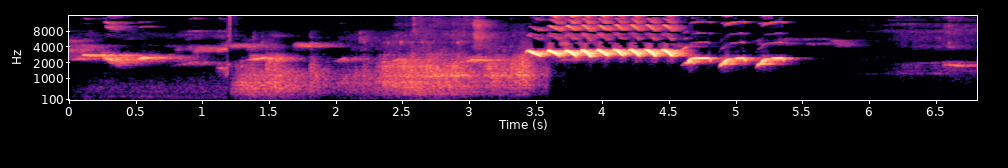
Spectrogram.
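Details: Lure recording of white-rumped shama song meant to make rival shamas sing. Steady whistled notes over a rumbling background, then a rapid trill of about ten bright repeated notes and short rising slurs.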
